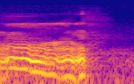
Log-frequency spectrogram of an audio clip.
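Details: Alisa, a pet fox kept at home, gives a single drawn-out whining squeak lasting under a second in a small indoor room. The tone is steady and slightly wavering, then dips and lifts at the end before quiet returns.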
